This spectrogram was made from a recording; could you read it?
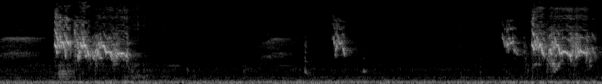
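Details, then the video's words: Pet budgies chirping: three separate bursts of harsh, scratchy warbling at about half a second, three and a half and five and a half seconds, with quiet low hum between them. "BUDGIES CHIRPING SOUND"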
